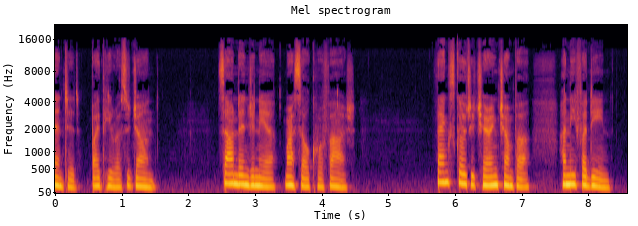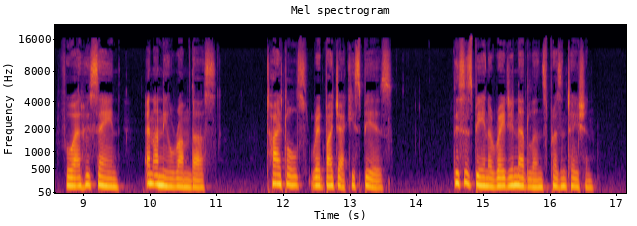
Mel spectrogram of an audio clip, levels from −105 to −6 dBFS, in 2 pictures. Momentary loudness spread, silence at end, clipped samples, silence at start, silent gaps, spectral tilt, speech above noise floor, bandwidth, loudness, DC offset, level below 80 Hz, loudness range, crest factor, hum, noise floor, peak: 13 LU; 0.5 s; under 0.1%; 0 s; none; -5.5 dB/octave; 41 dB; 16 kHz; -27 LUFS; under 0.1%; -62 dBFS; 3 LU; 16 dB; none; -68 dBFS; -12 dBFS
